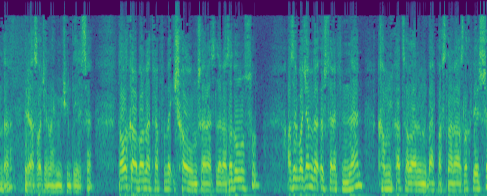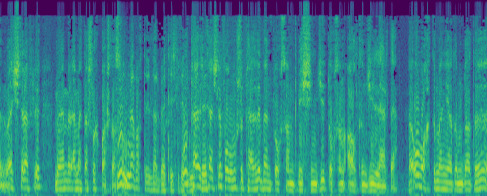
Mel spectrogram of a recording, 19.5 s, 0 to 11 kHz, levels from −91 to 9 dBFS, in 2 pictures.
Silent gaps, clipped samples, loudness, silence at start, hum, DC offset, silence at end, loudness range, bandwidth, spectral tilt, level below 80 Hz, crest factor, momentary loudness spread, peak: none; 1%; -8 LUFS; 0 s; none; under 0.1%; 0 s; 2 LU; 11 kHz; -5 dB/octave; -38 dBFS; 8 dB; 7 LU; 0 dBFS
